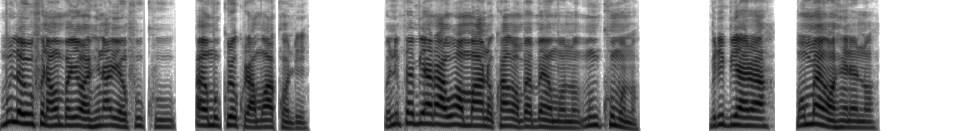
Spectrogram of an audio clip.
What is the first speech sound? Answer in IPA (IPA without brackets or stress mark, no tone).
m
